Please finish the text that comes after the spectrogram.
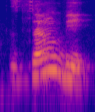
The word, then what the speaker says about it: Nzambi: a organização nessa sala já zambi é assim a pronúncia aos céus Eduardo Mendes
